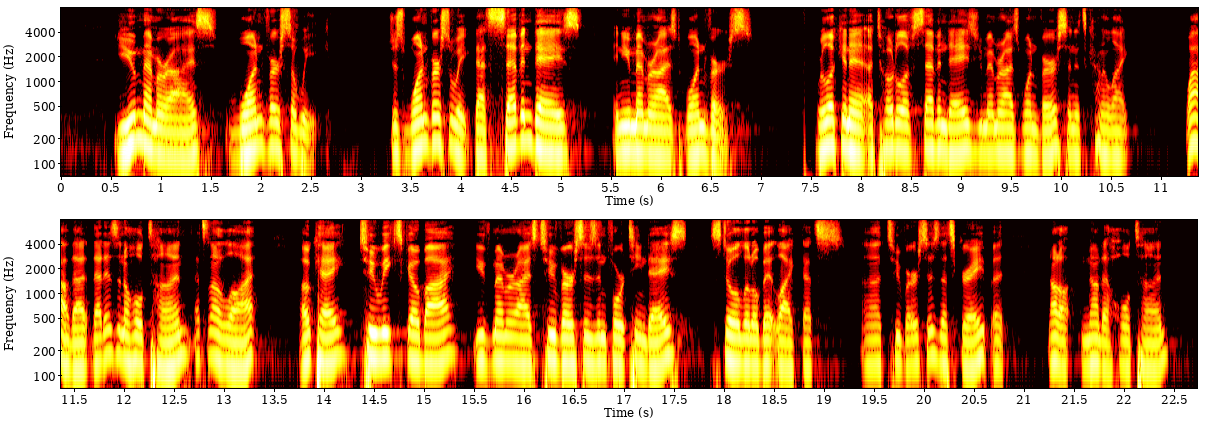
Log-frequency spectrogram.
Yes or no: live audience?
yes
